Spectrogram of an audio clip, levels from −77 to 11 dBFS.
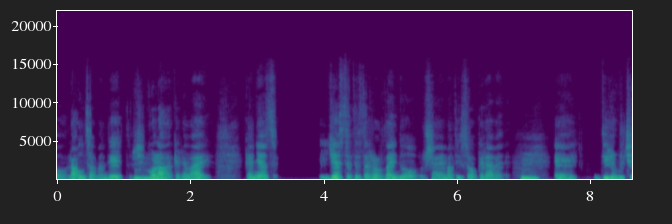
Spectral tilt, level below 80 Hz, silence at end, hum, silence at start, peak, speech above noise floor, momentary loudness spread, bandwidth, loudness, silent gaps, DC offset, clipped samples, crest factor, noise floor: -6 dB/octave; -62 dBFS; 0 s; none; 0 s; -6 dBFS; 40 dB; 11 LU; 15.5 kHz; -26 LUFS; none; under 0.1%; under 0.1%; 18 dB; -65 dBFS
